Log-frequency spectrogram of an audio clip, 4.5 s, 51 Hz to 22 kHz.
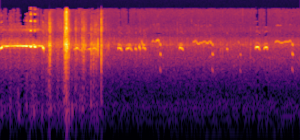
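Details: Wild bald eagles at their nest at Big Bear Lake on 25 April 2019; the female grows vocal after the male drops an unseen item. Wing flaps open, then high, thin chirps and short whistled notes repeat rapidly.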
